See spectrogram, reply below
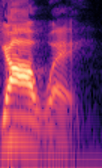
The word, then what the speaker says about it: Yahweh: That's how they pronounced it, was Yahweh.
